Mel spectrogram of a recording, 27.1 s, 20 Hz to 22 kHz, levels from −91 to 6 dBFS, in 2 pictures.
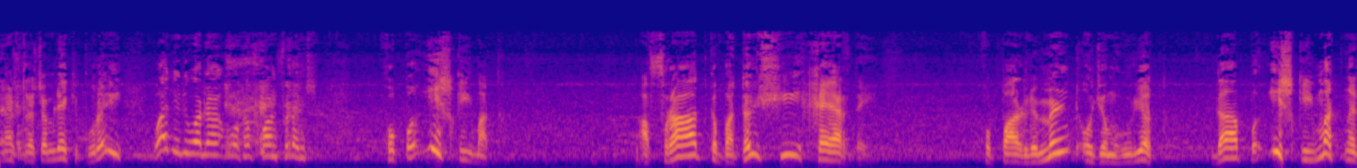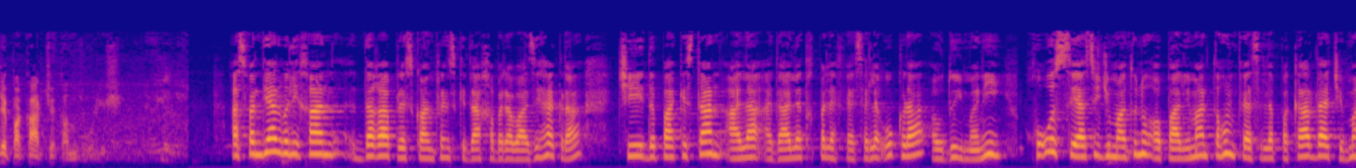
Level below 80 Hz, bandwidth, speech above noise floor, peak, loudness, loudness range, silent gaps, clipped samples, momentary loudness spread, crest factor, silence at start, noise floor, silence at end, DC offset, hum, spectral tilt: -80 dBFS; 11.5 kHz; 32 dB; -2 dBFS; -22 LUFS; 9 LU; none; under 0.1%; 15 LU; 22 dB; 0 s; -54 dBFS; 0 s; under 0.1%; none; -3.5 dB/octave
